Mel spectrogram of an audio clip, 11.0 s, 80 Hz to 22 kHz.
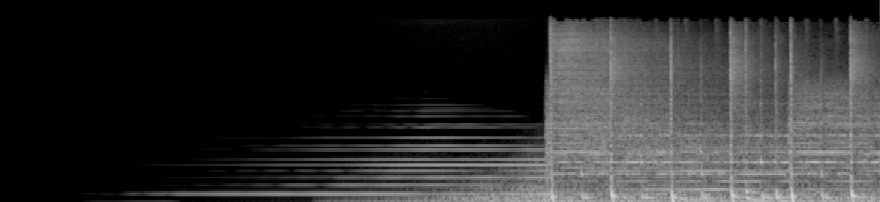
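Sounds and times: pulsing low bass: 1.0s - 11.0s
synthesizer chord: 1.6s - 11.0s.

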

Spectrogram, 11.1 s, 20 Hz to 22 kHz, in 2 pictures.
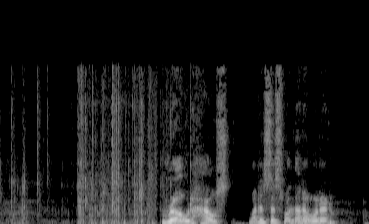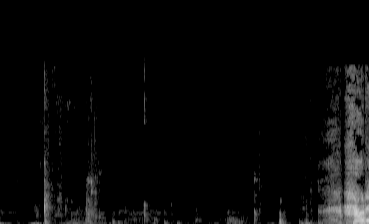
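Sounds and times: paper wrapper crinkling: 0.0s - 3.0s.

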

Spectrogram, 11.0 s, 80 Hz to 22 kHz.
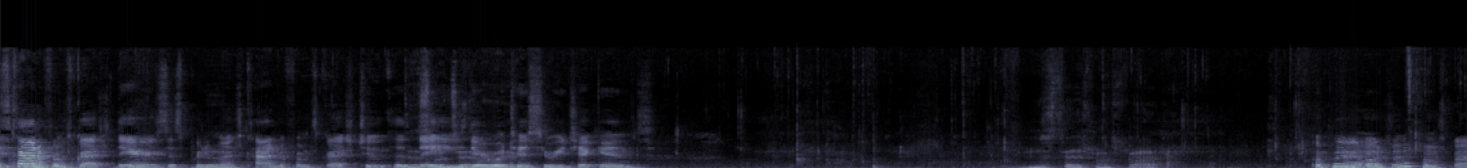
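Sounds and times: faint chewing: 4.9s - 11.0s.

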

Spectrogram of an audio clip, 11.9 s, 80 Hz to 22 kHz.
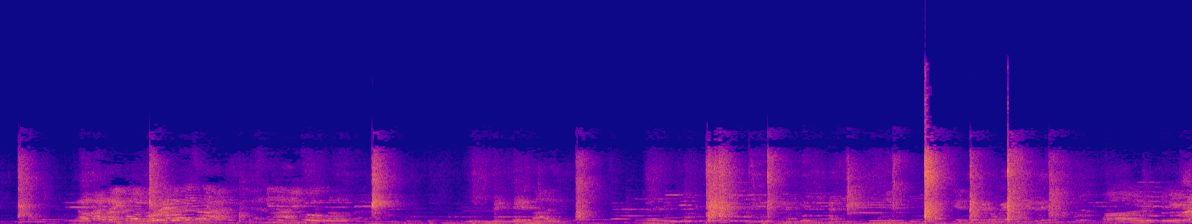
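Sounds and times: sharp hand claps: 0.1s - 0.5s, 1.5s - 1.7s, 3.7s - 4.0s, 5.8s - 6.1s, 7.0s - 10.8s.

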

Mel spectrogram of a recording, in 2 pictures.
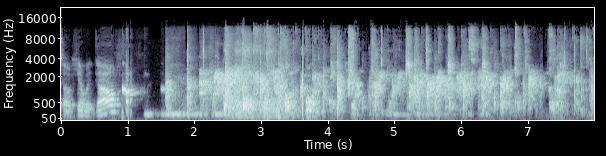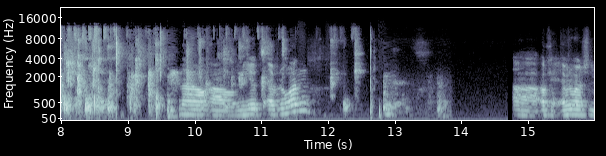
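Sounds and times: people clapping: 1.4s - 12.9s.

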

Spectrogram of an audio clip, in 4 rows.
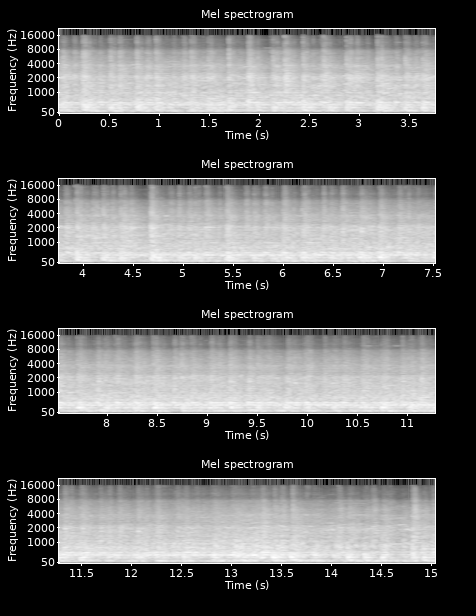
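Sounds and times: dhol drum beaten rapidly: 0.0s - 15.0s.

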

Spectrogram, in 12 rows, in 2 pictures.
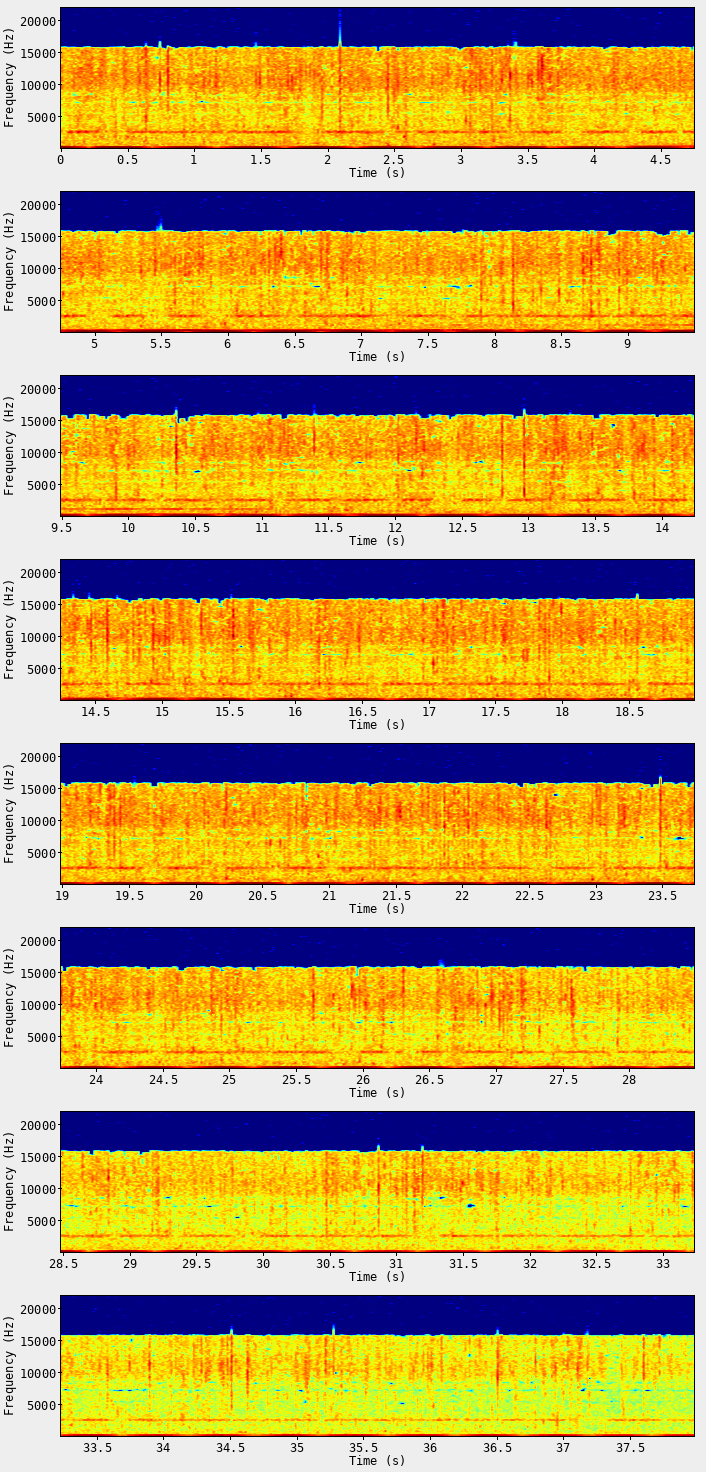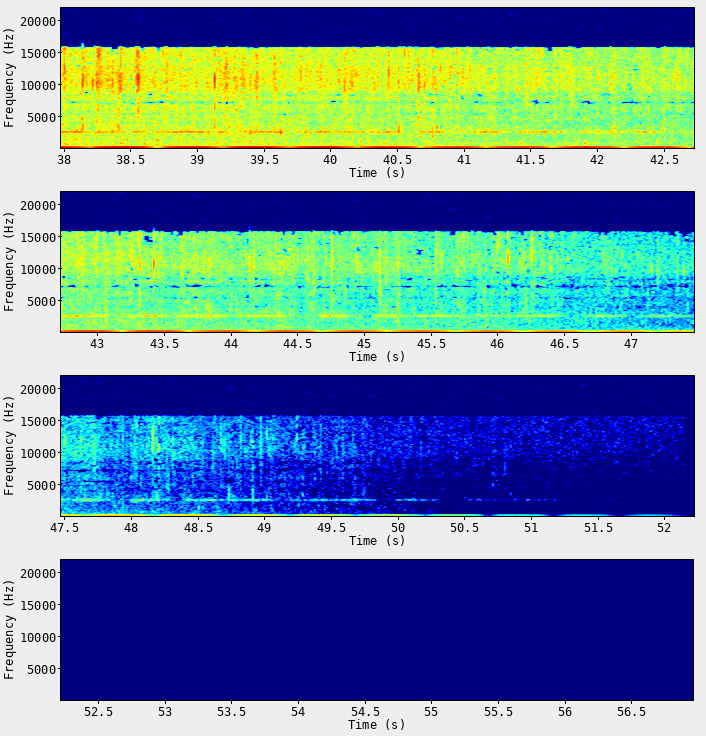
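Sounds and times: flowing water hiss: 0.0s - 47.5s
pulsing low drone: 0.0s - 48.2s
faint high tone: 2.5s - 16.7s.

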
